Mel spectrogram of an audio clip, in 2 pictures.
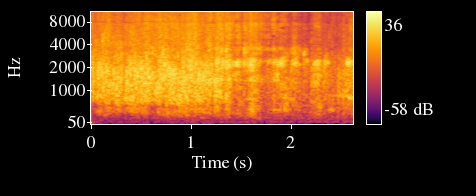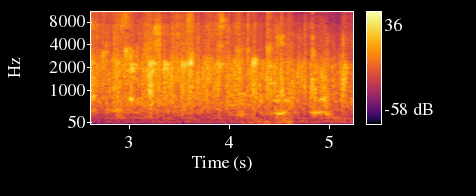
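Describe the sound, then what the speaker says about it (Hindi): Audience applause at a motivational network-marketing seminar in India, a dense, loud burst of clapping that fills the first second and a half, then thins and tapers while continuing at a lower level. "एक बार ताली बजाइए साहब"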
